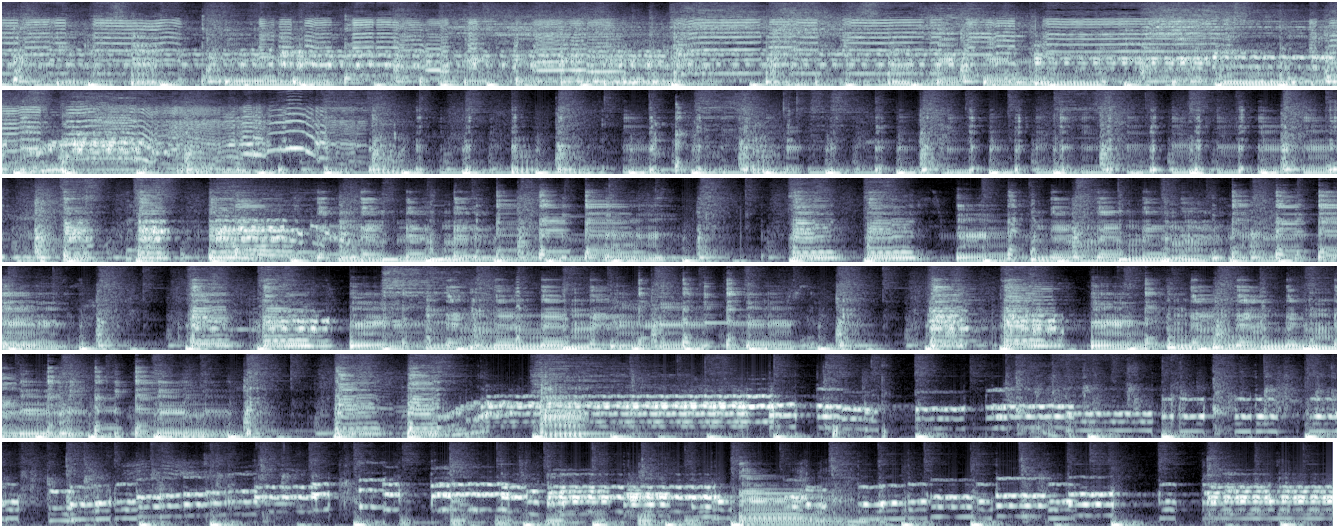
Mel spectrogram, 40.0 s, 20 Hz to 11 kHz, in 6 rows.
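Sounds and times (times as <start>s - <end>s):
electric bass guitar line: 0.0s - 40.0s
funk band playing: 0.0s - 40.0s.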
